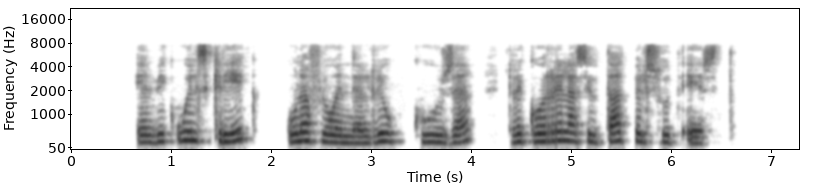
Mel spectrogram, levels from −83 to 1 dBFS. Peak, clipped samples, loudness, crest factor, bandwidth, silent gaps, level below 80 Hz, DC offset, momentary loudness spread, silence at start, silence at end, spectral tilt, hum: -2 dBFS; under 0.1%; -19 LUFS; 18 dB; 8 kHz; 1.90-2.16 s, 3.36-3.43 s, 4.07-4.11 s, 4.29-4.34 s, 6.53-6.57 s; -62 dBFS; under 0.1%; 9 LU; 0.65 s; 0.7 s; -4 dB/octave; none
